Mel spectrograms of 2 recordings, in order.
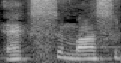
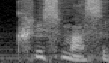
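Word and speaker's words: Xmas: x 마스 로써 가져올 x 마스 라고 부르는 것을 아주 첨부시 칸 발음 이에요 x 아니게 x 라고 하는 것은 양 라틴어의 크리스트 c 의 약자 해요 그러니까 이렇게 쓴 것은 뭐라고 해야 되요 x 마스 활용한 크리스마스 로 그냥 읽어야 되요 글씨 맞서야 예수 그리스도를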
